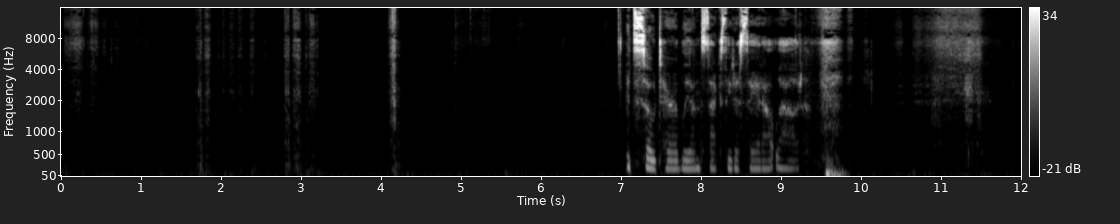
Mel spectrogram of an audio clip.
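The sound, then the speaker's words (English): A pen scratches as a phone number is written down by hand. A few faint, short rubbing strokes are spread through the quiet, and a voice speaks briefly partway through. “Here, let me write it down.”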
